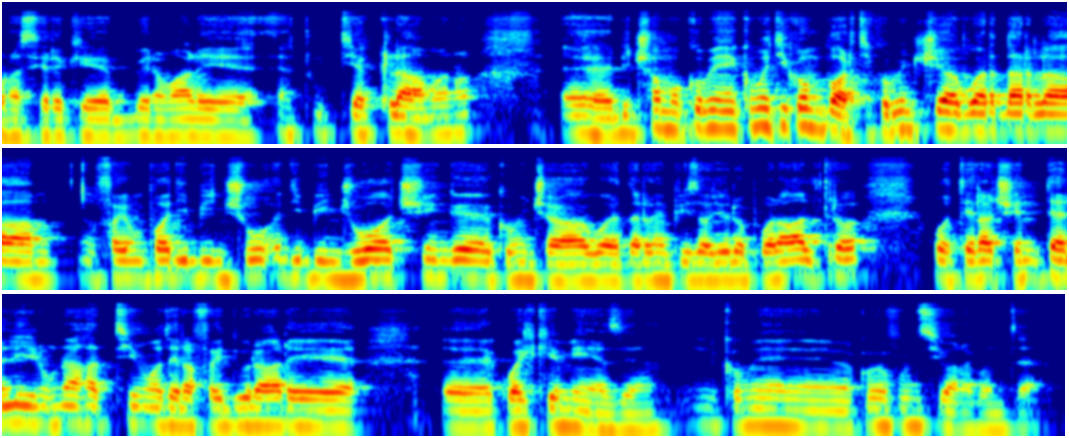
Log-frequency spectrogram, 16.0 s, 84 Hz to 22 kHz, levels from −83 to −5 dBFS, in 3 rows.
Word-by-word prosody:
una 110 Hz, -, -4 dB
serie 115 Hz, +1 st, -5 dB
che, 115 Hz, 0 st, -2 dB
bene 115 Hz, +1 st, -7 dB
o -, -, -7 dB
male, 110 Hz, -1 st, -2 dB, 0.2 s
tutti 130 Hz, +1 st, -8 dB
acclamano, 125 Hz, +1 st, 0 dB, 0.4 s
ehm, 130 Hz, -3 st, 0 dB
diciamo, 130 Hz, +5 st, -2 dB
come 160 Hz, +1 st, 0 dB
come 170 Hz, +2 st, 0 dB
ti 175 Hz, +1 st, -5 dB
comporti? 170 Hz, -2 st, +4 dB
Cominci 150 Hz, +2 st, -2 dB
a 155 Hz, -, +9 dB
guardarla 140 Hz, -3 st, +5 dB, 0.2 s
fai 135 Hz, +2 st, -1 dB
un 135 Hz, -, -4 dB
po' 135 Hz, +1 st, +1 dB
di 135 Hz, -, -2 dB
binge-wa 135 Hz, +2 st, -4 dB
di 140 Hz, -1 st, -9 dB
binge-watching, 135 Hz, +1 st, +1 dB
cominci 125 Hz, -1 st, -6 dB
a 120 Hz, 0 st, +6 dB
guardare 120 Hz, 0 st, +1 dB
un 125 Hz, -, -3 dB
episodio 125 Hz, 0 st, -2 dB
dopo 125 Hz, -1 st, -2 dB
l'altro, 140 Hz, +2 st, +3 dB, 0.3 s
o -, -, -1 dB
te 135 Hz, -, -1 dB
la 135 Hz, -, +5 dB
centellini 135 Hz, +1 st, +1 dB
un 135 Hz, +1 st, -6 dB
attimo, 135 Hz, -1 st, -3 dB
te 125 Hz, -, 0 dB
la 120 Hz, -, 0 dB
fai 125 Hz, 0 st, -5 dB
durare, 120 Hz, -2 st, +1 dB, 0.3 s
ehm, 115 Hz, -1 st, -2 dB
qualche 120 Hz, +2 st, -1 dB
mese? 105 Hz, -3 st, -7 dB, 0.2 s
Uhm, 130 Hz, -1 st, -24 dB
come-come 125 Hz, -1 st, -7 dB
funziona 125 Hz, -4 st, -7 dB
con 105 Hz, 0 st, -12 dB
te? 105 Hz, -, -15 dB
125 Hz, 185 wpm, -23 LUFS, 120-135 Hz, 0.4 s, a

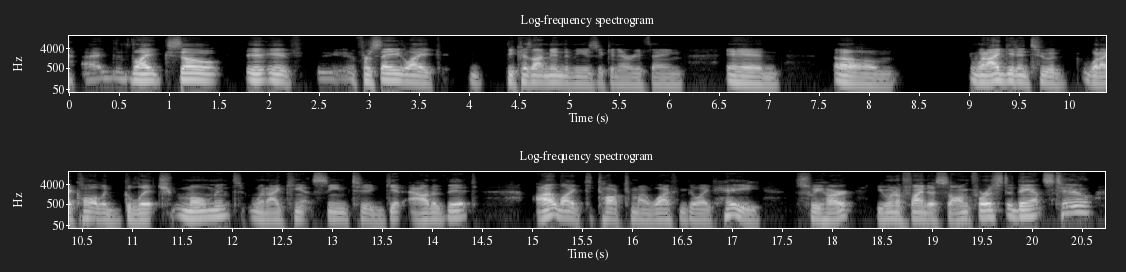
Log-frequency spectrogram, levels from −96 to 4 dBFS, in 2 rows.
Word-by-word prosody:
I -, -, -9 dB
just 155 Hz, -3 st, -15 dB
like 135 Hz, -1 st, +6 dB
so, 140 Hz, -3 st, +5 dB, 0.3 s
i -, -, -3 dB
if 135 Hz, -4 st, 0 dB, 0.3 s
i -, -, -16 dB
if 155 Hz, -4 st, -18 dB
for 130 Hz, -, -1 dB
say, 140 Hz, +2 st, +4 dB
like, 110 Hz, -4 st, +2 dB
mm 145 Hz, -, -38 dB, 0.6 s
because 120 Hz, 0 st, -2 dB
I'm 115 Hz, -1 st, +2 dB
into 115 Hz, -2 st, -2 dB
music 100 Hz, -1 st, -12 dB
and 105 Hz, -, -11 dB
everything, 90 Hz, -1 st, -11 dB, 0.4 s
and, 100 Hz, -6 st, -1 dB, 0.5 s
um, 95 Hz, -6 st, +1 dB, 0.7 s
when 120 Hz, 0 st, +2 dB
I 125 Hz, -, +10 dB
get 135 Hz, -1 st, 0 dB
into 115 Hz, -1 st, -4 dB
a 105 Hz, -, -5 dB, 0.2 s
what 120 Hz, -8 st, 0 dB
I 105 Hz, -, +4 dB
call 110 Hz, -3 st, -1 dB
a -, -, -3 dB
"glitch -, -, -1 dB
moment," 130 Hz, +3 st, -2 dB
when 110 Hz, -4 st, -8 dB
I 95 Hz, 0 st, -2 dB
can't 110 Hz, -3 st, -11 dB
seem 105 Hz, -2 st, -8 dB
to 105 Hz, -1 st, -10 dB
get 85 Hz, +7 st, -8 dB
out 100 Hz, -, -1 dB
of 105 Hz, 0 st, -7 dB
it, 255 Hz, -, 0 dB, 0.6 s
I -, -, +9 dB
like -, -, +1 dB
to -, -, -24 dB
talk -, -, -2 dB
to 110 Hz, -, -14 dB
my 95 Hz, -3 st, -7 dB
wife 100 Hz, +2 st, -3 dB
and 105 Hz, -, -14 dB
be -, -, -6 dB
like, 95 Hz, -2 st, -5 dB
"Hey, 135 Hz, -, -3 dB, 0.3 s
sweetheart, 100 Hz, -2 st, -2 dB, 0.2 s
you 100 Hz, -, -9 dB
wanna 105 Hz, -1 st, -2 dB
find 110 Hz, -2 st, +1 dB
a -, -, +2 dB
song 100 Hz, +3 st, -3 dB
for 125 Hz, -, +6 dB
us 130 Hz, 0 st, +1 dB
to 150 Hz, -, -6 dB
dance 140 Hz, +4 st, 0 dB
to?" 200 Hz, +3 st, -3 dB
115 Hz, 180 wpm, -24 LUFS, 100-135 Hz, 0.7 s, I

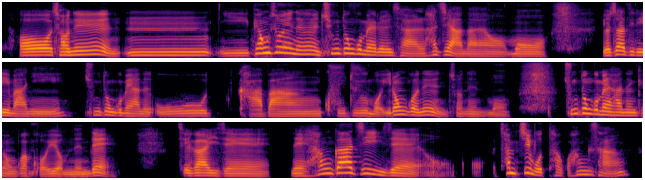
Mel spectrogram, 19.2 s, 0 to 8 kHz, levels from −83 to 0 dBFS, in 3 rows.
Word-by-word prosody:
어 175 Hz, +2 st, +6 dB
저는 180 Hz, -, +2 dB
음 165 Hz, +1 st, -1 dB, 0.4 s
이 140 Hz, +1 st, -3 dB
평소에는 260 Hz, -, +4 dB
충동구매를 230 Hz, -11 st, +2 dB
잘 130 Hz, -4 st, -3 dB
하지 185 Hz, +4 st, -3 dB
않아요. 115 Hz, -3 st, -2 dB
뭐 115 Hz, -3 st, -3 dB, 0.6 s
여자들이 165 Hz, -2 st, +3 dB
많이 120 Hz, +1 st, -4 dB, 0.2 s
충동구매하는 150 Hz, -9 st, -3 dB
옷, 130 Hz, +5 st, -5 dB, 0.2 s
가방, 120 Hz, +1 st, -3 dB
구두 135 Hz, 0 st, -7 dB
뭐 115 Hz, -3 st, -3 dB
이런 195 Hz, 0 st, +1 dB
거는 170 Hz, -, -1 dB
저는 115 Hz, -2 st, -9 dB
뭐 95 Hz, -2 st, -11 dB, 0.5 s
충동구매하는 195 Hz, -, +2 dB
경우가 130 Hz, -2 st, -5 dB
거의 120 Hz, +2 st, -4 dB
없는데 105 Hz, +8 st, -1 dB, 0.6 s
제가 145 Hz, 0 st, +3 dB
이제 125 Hz, -3 st, -3 dB, 0.2 s
네 130 Hz, 0 st, -1 dB
1 240 Hz, -, 0 dB
가지 265 Hz, -4 st, +7 dB
이제 140 Hz, -, 0 dB
어 -, -, -13 dB, 0.5 s
참지 275 Hz, 0 st, +4 dB
못하고 155 Hz, -, -2 dB
항상 175 Hz, -, -5 dB
145 Hz, 240 characters per minute, -24 LUFS, 120-185 Hz, 0.6 s, 가지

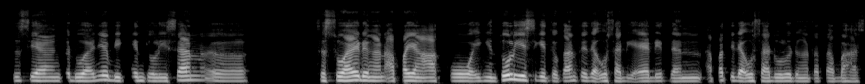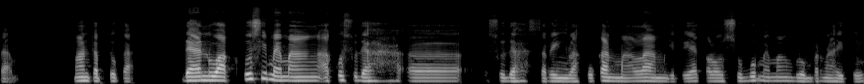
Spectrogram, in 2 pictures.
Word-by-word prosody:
Terus 175 Hz, 0 st, -6 dB
yang 170 Hz, -1 st, +2 dB
keduanya, 170 Hz, +4 st, +2 dB
bikin 175 Hz, +1 st, -1 dB
tulisan, 170 Hz, +5 st, +1 dB
eee, 160 Hz, -3 st, -4 dB, 0.7 s
sesuai 180 Hz, +3 st, +6 dB
dengan 175 Hz, -1 st, +3 dB
apa 175 Hz, +2 st, +1 dB
yang 160 Hz, -2 st, +4 dB
aku 165 Hz, 0 st, +1 dB
ingin 160 Hz, -1 st, -2 dB
tulis, 205 Hz, -2 st, +8 dB
gitu 175 Hz, -5 st, -2 dB
kan, 165 Hz, +3 st, 0 dB
tidak 165 Hz, -3 st, -1 dB
usah 160 Hz, -1 st, -1 dB
diedit 155 Hz, +2 st, -2 dB
dan, 150 Hz, 0 st, -2 dB
apa, 185 Hz, -, -5 dB
tidak 170 Hz, -3 st, +1 dB
usah 155 Hz, -1 st, -1 dB
dulu 155 Hz, 0 st, +1 dB
dengan 150 Hz, -1 st, -3 dB
tata 145 Hz, 0 st, -7 dB
bahasa. 145 Hz, -1 st, -8 dB, 0.7 s
Mantap 170 Hz, -1 st, 0 dB
tuh, 160 Hz, -, -4 dB
Kak! 140 Hz, -, -9 dB, 0.5 s
Dan, 185 Hz, +1 st, +5 dB
waktu 190 Hz, +6 st, +4 dB
sih, 265 Hz, +1 st, -1 dB
memang 175 Hz, -3 st, +1 dB
aku 160 Hz, +5 st, -4 dB
sudah, 170 Hz, -4 st, -3 dB, 0.3 s
eee, 155 Hz, 0 st, -5 dB, 0.3 s
sudah 155 Hz, 0 st, -5 dB
sering 150 Hz, -1 st, -3 dB
lakukan 150 Hz, +4 st, -3 dB
malam, 155 Hz, 0 st, -3 dB
gitu 140 Hz, +1 st, -12 dB
ya. 155 Hz, -, -3 dB
Kalau 150 Hz, -1 st, -6 dB
subuh 165 Hz, +3 st, -6 dB
memang 170 Hz, -1 st, -7 dB
belum 150 Hz, -1 st, -3 dB
pernah, 145 Hz, 0 st, -8 dB
itu. 140 Hz, 0 st, -9 dB
160 Hz, 165 wpm, -24 LUFS, 155-175 Hz, 0.7 s, tulis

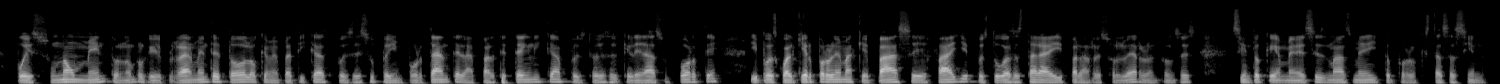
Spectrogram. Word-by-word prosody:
pues, 95 Hz, -1 st, +1 dB
un 105 Hz, +2 st, +1 dB
aumento, 105 Hz, +1 st, +1 dB
no? 95 Hz, +4 st, -5 dB
Porque 95 Hz, -8 st, -3 dB
realmente 105 Hz, +5 st, +3 dB
todo 110 Hz, -2 st, +3 dB
lo 110 Hz, -2 st, 0 dB
que -, -, -4 dB
me 90 Hz, -2 st, -5 dB
platicas, 105 Hz, +4 st, -1 dB
pues, 95 Hz, -1 st, -5 dB
es 95 Hz, 0 st, -4 dB
superimportante 105 Hz, 0 st, 0 dB
la 90 Hz, -3 st, -2 dB
parte 95 Hz, +1 st, -2 dB
técnica, 115 Hz, +4 st, 0 dB
pues, 95 Hz, -5 st, -6 dB
tú 95 Hz, -, -4 dB
eres 100 Hz, +2 st, -2 dB
el 105 Hz, -1 st, -4 dB
que 95 Hz, -, -4 dB
le 90 Hz, 0 st, 0 dB
da 95 Hz, 0 st, +2 dB
soporte, 115 Hz, +7 st, -2 dB, 0.3 s
y, -, -, +1 dB
pues, 105 Hz, -1 st, +3 dB
cualquier 105 Hz, +2 st, +4 dB
problema 110 Hz, -1 st, +3 dB
que 95 Hz, -, -2 dB
pase, 100 Hz, -1 st, +4 dB
falle, 115 Hz, +5 st, +4 dB
pues, 95 Hz, -7 st, -6 dB
tú 95 Hz, -, +1 dB
vas 100 Hz, 0 st, +4 dB
a -, -, +1 dB
estar 105 Hz, +1 st, +2 dB
ahí 100 Hz, +1 st, +4 dB
para 95 Hz, -2 st, -3 dB
resolverlo. 95 Hz, +2 st, -4 dB
Entonces 90 Hz, +3 st, -8 dB, 0.3 s
siento 105 Hz, 0 st, -1 dB
que 100 Hz, -2 st, +1 dB
mereces 95 Hz, +3 st, -2 dB
más 100 Hz, -1 st, -1 dB
mérito 100 Hz, -2 st, -3 dB
por 90 Hz, -, -8 dB
lo 90 Hz, -, -8 dB
que -, -, -32 dB
estás -, -, -4 dB
haciendo. 95 Hz, -1 st, -7 dB
100 Hz, 205 wpm, -26 LUFS, 95-110 Hz, 0.3 s, cualquier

